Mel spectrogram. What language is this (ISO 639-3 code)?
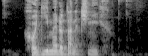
ces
